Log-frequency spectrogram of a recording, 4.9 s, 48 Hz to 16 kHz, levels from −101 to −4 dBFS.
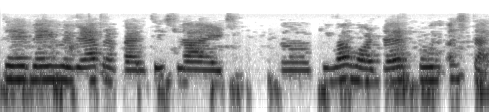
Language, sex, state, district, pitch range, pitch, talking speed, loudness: Marathi, female, Goa, North and South Goa, 210-250 Hz, 235 Hz, 110 wpm, -21 LUFS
